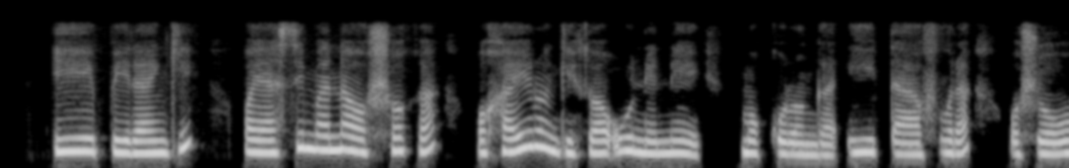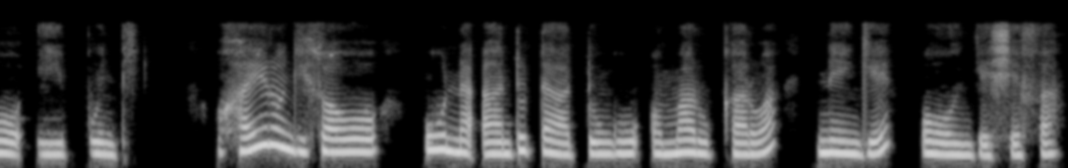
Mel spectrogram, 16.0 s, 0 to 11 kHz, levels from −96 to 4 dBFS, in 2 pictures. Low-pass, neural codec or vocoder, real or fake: 7.2 kHz; none; real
